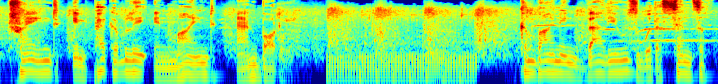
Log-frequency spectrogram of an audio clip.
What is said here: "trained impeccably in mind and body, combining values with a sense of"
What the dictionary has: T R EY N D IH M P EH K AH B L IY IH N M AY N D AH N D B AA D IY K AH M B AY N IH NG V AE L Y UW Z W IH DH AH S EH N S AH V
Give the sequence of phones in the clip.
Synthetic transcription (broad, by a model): T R EY N D IH M P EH K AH B L IY IH N M AY N D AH N B AA D IY K AH M B AY N IH NG V AE L Y UW Z W IH DH AH S EH N S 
